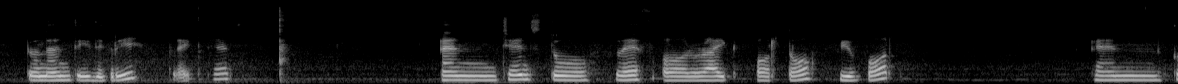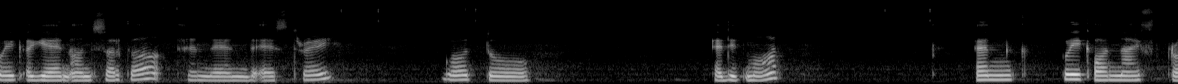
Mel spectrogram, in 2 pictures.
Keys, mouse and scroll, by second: 3.9-5.8 middle drag, 6.0 KP_3, 8.2 middle click, 9.1 middle click, 9.7-11.3 middle drag, 11.3 click, 11.6-12.8 middle drag, 12.9 right click, 13.4-15.0 right drag, 15.2-16.5 drag, 17.1 click, 18.4 Tab, 20.6-22.5 drag.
